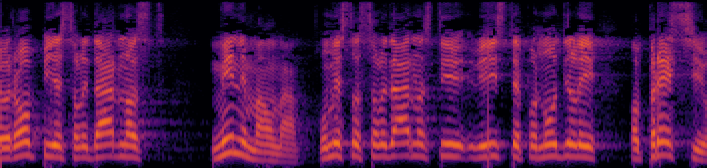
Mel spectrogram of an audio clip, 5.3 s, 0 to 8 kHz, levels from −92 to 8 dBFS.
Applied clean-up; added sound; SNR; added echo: none; none; none; none.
